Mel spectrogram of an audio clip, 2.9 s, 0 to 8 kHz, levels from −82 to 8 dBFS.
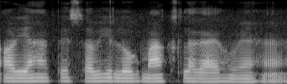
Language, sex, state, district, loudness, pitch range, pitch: Hindi, male, Bihar, Patna, -20 LUFS, 110-120 Hz, 115 Hz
